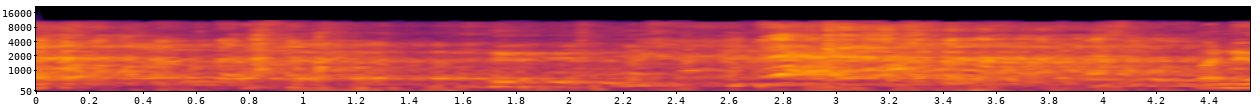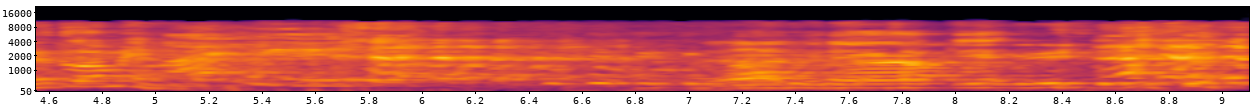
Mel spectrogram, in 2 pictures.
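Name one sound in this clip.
A woman talks and laughs cheerfully nearby.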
